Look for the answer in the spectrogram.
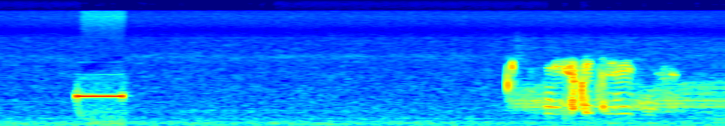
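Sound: telephone dialing tones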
